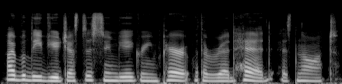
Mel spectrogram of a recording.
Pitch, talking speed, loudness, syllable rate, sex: 175 Hz, 280 wpm, -19 LUFS, 6.0 syllables/s, female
